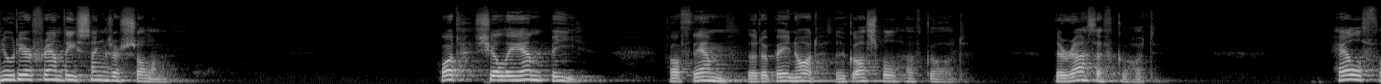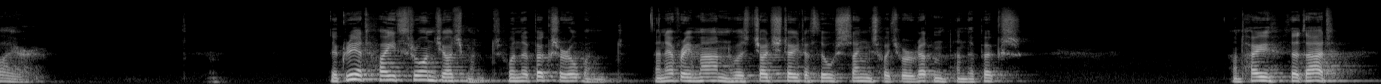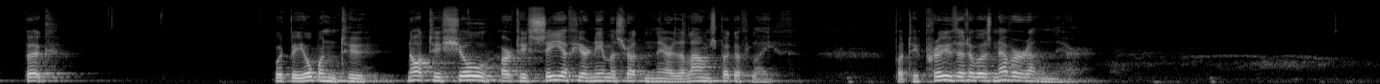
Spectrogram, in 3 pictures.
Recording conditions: large echoing room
